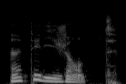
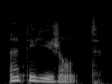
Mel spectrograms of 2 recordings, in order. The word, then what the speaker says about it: intelligente: Intelligente. Same thing here. When you put this well, actually you will pronounce the final T, okay, but you don't pronounce this here. Intelligente.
